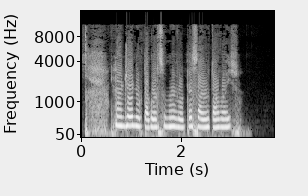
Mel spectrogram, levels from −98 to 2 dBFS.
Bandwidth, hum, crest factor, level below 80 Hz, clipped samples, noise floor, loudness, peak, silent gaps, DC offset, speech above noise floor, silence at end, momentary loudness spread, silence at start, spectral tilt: 11.5 kHz; none; 10 dB; -26 dBFS; under 0.1%; -47 dBFS; -9 LUFS; 0 dBFS; none; under 0.1%; 39 dB; 0.65 s; 9 LU; 0.1 s; -5.5 dB/octave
